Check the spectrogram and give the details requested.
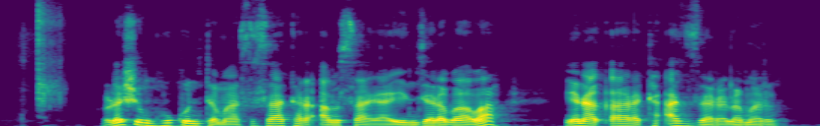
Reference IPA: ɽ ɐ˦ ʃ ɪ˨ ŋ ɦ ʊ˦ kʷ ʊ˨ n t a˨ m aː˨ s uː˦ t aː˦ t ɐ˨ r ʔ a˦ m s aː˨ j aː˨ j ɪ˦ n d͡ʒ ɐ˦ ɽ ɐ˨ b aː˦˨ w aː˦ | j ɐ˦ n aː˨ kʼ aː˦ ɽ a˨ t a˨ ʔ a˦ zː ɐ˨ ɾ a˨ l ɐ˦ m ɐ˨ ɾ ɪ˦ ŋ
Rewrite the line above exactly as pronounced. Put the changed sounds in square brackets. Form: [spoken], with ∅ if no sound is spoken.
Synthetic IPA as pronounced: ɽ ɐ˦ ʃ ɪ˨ ŋ ɦ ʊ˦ kʷ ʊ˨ n t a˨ m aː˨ s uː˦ [s] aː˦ t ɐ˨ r ʔ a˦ m s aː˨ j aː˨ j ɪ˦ n d͡ʒ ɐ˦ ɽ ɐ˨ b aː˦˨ w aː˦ | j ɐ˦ n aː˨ kʼ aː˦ ɽ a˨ t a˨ ʔ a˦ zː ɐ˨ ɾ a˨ l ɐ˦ m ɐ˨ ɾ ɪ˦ ŋ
